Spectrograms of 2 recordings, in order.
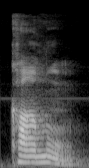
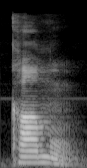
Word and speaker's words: kamu: U is kamu. So ca and moo. So you have camu and then how do you say they?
